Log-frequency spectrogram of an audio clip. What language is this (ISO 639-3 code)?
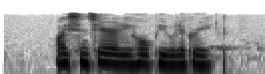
eng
